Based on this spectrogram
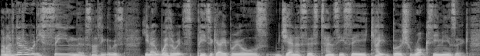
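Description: In a very clean recording with a silent background, a man with a dark, mellow tone speaks at a moderate pace, hardly pausing and keeping his loudness very even. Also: medium pitch for a man, ordinary pitch variation. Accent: English. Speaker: musician and podcast co-host. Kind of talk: casual chat.

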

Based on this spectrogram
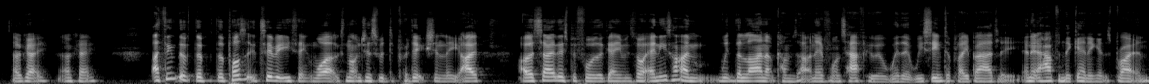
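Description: With an English accent, a man talks at a very fast pace in a fairly high pitch and fairly even intonation. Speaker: football podcast co-host. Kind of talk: casual sports discussion podcast.

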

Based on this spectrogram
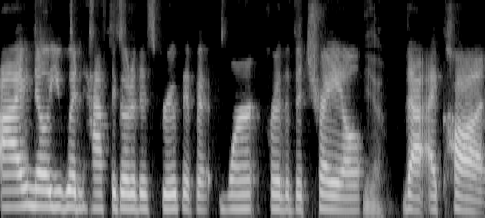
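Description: At a moderate pace with hardly any pauses, a woman speaks in a flat monotone at medium pitch, recorded dry and close with no echo. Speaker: associate director of groups department, group leader. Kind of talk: casual podcast interview.

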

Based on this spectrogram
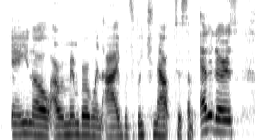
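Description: A woman speaks at a moderate pace in an ordinary speaking voice. Her fairly low pitch has ordinary variation. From US Midwest, inner-city Chicago. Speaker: beauty brand co-founder. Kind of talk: interview.

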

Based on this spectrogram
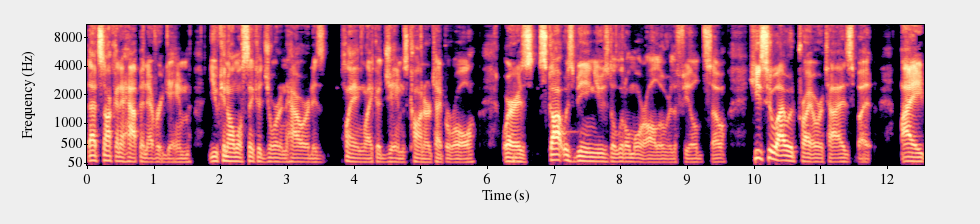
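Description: On a very clean recording with a silent background, a man speaks. His pitch is very deep and low, with fairly even intonation. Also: moderate pace. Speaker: fantasy football analyst. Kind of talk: casual sports analysis chat.

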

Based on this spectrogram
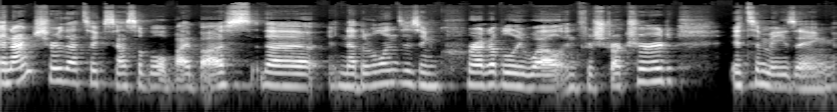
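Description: A woman with a normal speaking voice and an American accent talks at a moderate pace and medium pitch, her loudness very even, on a very clean recording with a silent background. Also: fairly even intonation. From US Pennsylvania. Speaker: travel writer and expat. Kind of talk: casual interview chat.

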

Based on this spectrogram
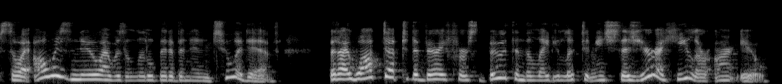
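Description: A woman speaks in an ordinary speaking voice with an American accent, at medium pitch and a fairly quick pace, against a quiet background. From Arizona, US. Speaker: energy healer. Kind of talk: interview.

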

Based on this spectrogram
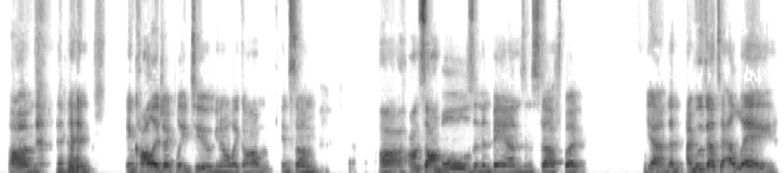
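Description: With a slight Long Island accent, a woman speaks at medium pitch and a very slow pace, with ordinary pitch variation and long, frequent pauses. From Long Island, New York. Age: 30s. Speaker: drummer, model, nutritionist and yoga instructor. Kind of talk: casual interview chat.

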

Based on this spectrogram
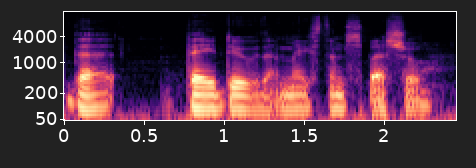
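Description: This speaker has an American accent and a dark, mellow tone, delivering words at a fairly slow pace. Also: man. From Georgia, US. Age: 20s. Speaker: country singer-songwriter. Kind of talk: casual interview chat. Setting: studio. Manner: mature, thoughtful.

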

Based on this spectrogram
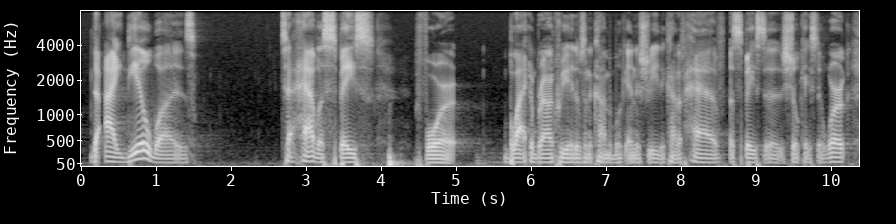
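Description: On a very clean recording with a silent background, a man with an American accent and a very deep, low pitch speaks at a fairly slow pace with fairly even intonation and long, frequent pauses. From South Carolina. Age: 40s. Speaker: hip hop artist and gallery owner. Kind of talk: casual interview chat. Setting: art gallery.

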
